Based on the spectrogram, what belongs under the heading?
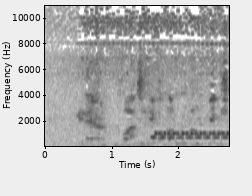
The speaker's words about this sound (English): Whose phone's ringing? Yeah, I think you can hear us, but... Your phone's ringing. Someone's calling on our phone?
